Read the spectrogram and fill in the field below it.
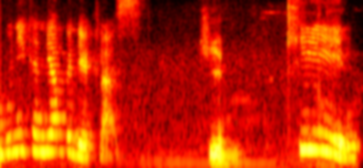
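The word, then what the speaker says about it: kein: Keen. Keen, correct. Saya cakap I bunyi dia E, macam bahasa Melayu, keen.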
